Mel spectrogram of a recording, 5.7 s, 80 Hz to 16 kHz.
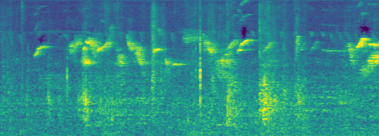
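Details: Champion Atlantic canary from 2014 singing high, quick chirps and short twittering phrases, with gaps and soft background rustling.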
